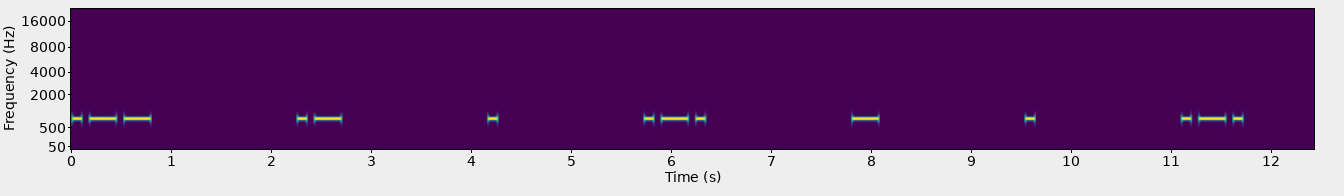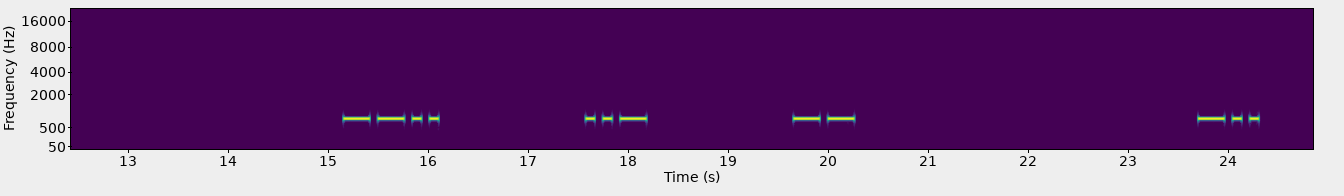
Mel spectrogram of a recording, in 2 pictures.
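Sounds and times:
CW Morse code beeps: 0:00.1 - 0:00.8, 0:02.3 - 0:02.7, 0:05.8 - 0:06.4, 0:07.8 - 0:08.1, 0:11.1 - 0:11.8, 0:15.2 - 0:16.1, 0:17.7 - 0:18.2, 0:19.7 - 0:20.3, 0:23.7 - 0:24.4.

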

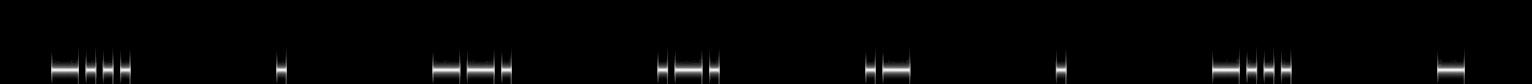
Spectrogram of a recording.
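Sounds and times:
CW Morse code beeps: 0:00.5 - 0:01.3, 0:04.4 - 0:05.1, 0:06.6 - 0:07.2, 0:08.7 - 0:09.1, 0:12.2 - 0:12.9, 0:14.4 - 0:14.7.

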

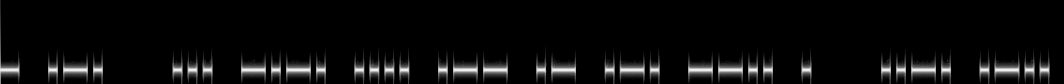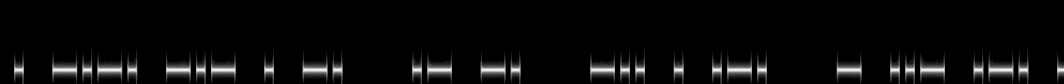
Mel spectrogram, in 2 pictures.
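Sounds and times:
CW Morse code beeps: 0:00.0 - 0:01.1, 0:01.8 - 0:08.2, 0:08.8 - 0:13.0, 0:13.7 - 0:14.1, 0:14.8 - 0:15.9, 0:16.6 - 0:17.1, 0:17.8 - 0:18.4, 0:19.0 - 0:21.2.

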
